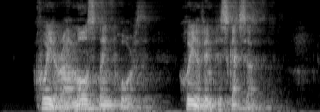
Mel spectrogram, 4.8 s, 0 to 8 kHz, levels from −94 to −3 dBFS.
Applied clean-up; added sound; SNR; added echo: none; none; none; reverberation time 0.9 s.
